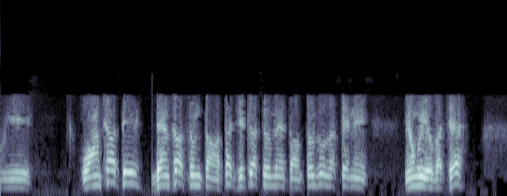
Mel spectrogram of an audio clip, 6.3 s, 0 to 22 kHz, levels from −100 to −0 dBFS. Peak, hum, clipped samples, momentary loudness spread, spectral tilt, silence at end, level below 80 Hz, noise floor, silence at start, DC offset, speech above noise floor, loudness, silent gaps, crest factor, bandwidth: -2 dBFS; none; under 0.1%; 11 LU; -11 dB/octave; 0.55 s; -72 dBFS; -60 dBFS; 0 s; under 0.1%; 38 dB; -23 LUFS; none; 22 dB; 3.7 kHz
